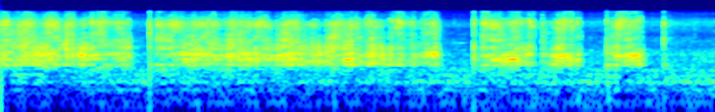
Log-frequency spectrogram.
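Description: A roux stirred in a pot for gumbo, a continuous scraping, rasping swish of the spoon against the pot that runs steadily with a few brief pauses, close and fairly loud.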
